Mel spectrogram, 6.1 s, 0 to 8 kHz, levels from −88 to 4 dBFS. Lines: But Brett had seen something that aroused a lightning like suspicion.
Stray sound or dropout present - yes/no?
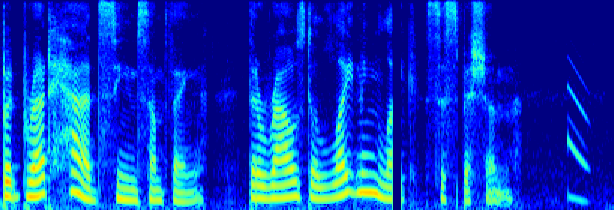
yes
